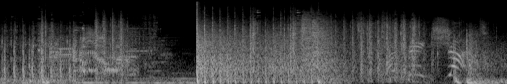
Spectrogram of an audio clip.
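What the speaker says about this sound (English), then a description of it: "I'm being shot!" Call of Duty gunfire striking the player: bursts of rapid automatic fire, loud and close, with a sharp impact and continued rattling shots followed by a sweeping whoosh.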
